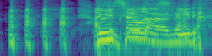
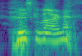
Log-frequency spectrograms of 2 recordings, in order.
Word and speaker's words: Husqvarna: Mikey, that was not a bad try pronouncing Husqvarna. Husqvarna. I'm Swedish. Husqvarna.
